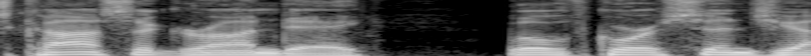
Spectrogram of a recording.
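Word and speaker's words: Casa Grande: Some people say Casag Grand, but I like to go with the Spanish pronunciation. It's the big house, Kasa Grande.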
